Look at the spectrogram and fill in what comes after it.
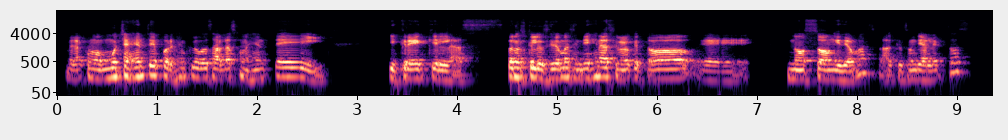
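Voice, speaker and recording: A man with a Guatemalan accent, bright and sharp in tone, at a moderate pace with fairly even intonation. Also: fairly high pitch for a man. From Guatemala City. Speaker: anthropologist and demographer. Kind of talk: interview. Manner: halting.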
